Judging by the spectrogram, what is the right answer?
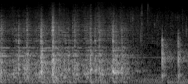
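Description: Onion going into a pan for a kids' bento curry, a brief close sizzle with soft crackles and a few clicks of utensils, moderate level, no voices.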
